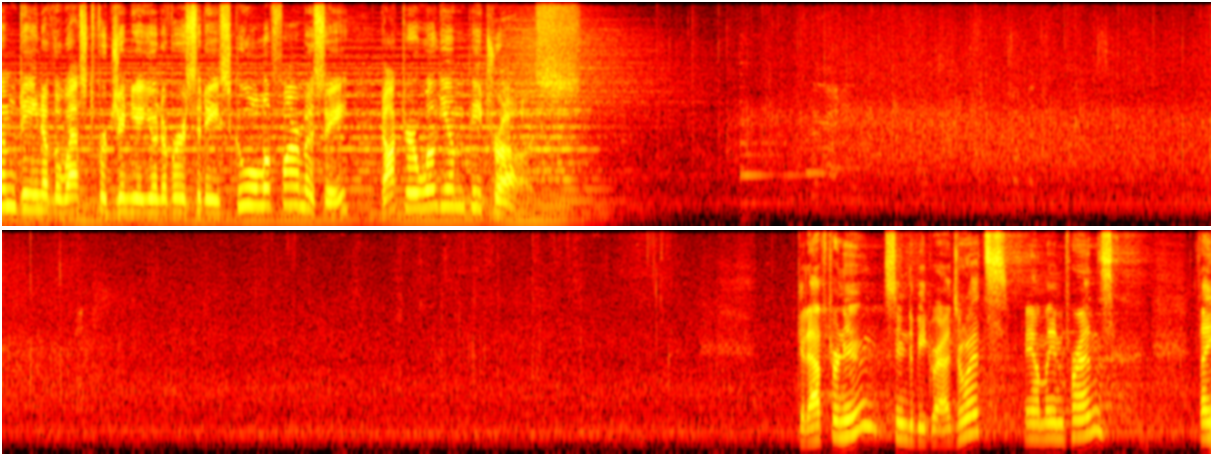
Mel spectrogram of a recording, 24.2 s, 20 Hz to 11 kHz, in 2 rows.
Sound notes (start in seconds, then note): 6.4 audience applauding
